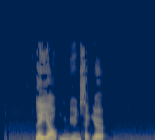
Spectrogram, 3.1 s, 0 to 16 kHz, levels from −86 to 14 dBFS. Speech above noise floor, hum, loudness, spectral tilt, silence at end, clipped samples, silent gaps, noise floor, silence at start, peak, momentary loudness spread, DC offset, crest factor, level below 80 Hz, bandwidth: 43 dB; none; -21 LUFS; -5 dB/octave; 1.05 s; under 0.1%; none; -63 dBFS; 0.7 s; -4 dBFS; 13 LU; under 0.1%; 18 dB; -76 dBFS; 11 kHz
